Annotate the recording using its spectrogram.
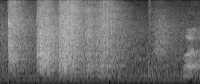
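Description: Masking tape being pulled off the roll in two quick, noisy rips in the first second.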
